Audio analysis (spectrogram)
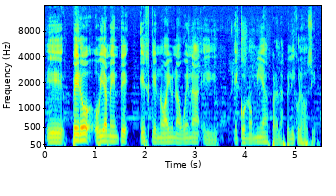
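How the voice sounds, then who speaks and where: A man's voice: medium pitch, normal speed, a little mellow, soft background music. A man with an Ecuadorian accent answering as a filmmaker guest in a conversational, informal, slangy interview style.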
